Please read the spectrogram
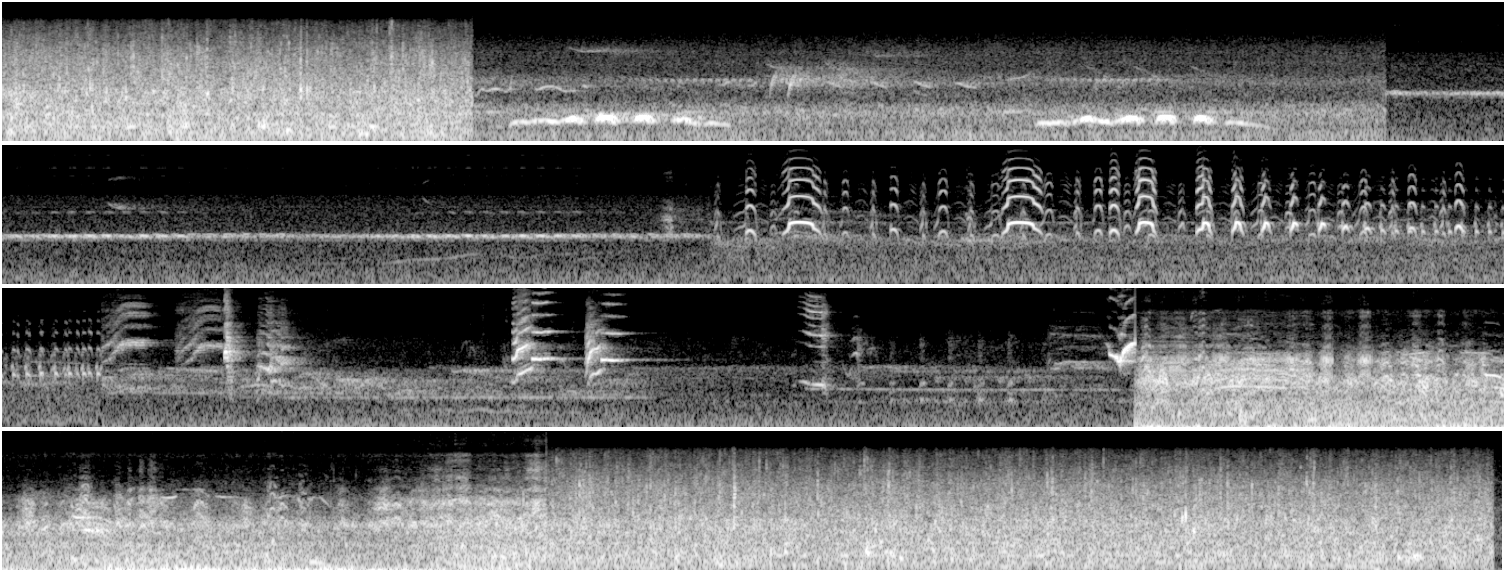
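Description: A string of different bird sounds cut together: two low, harsh calls about three and five seconds in, then a rapid series of high chirping notes and a few sharp single chirps in the middle, and a dense, busy stretch of outdoor noise with bird calls in the last third.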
